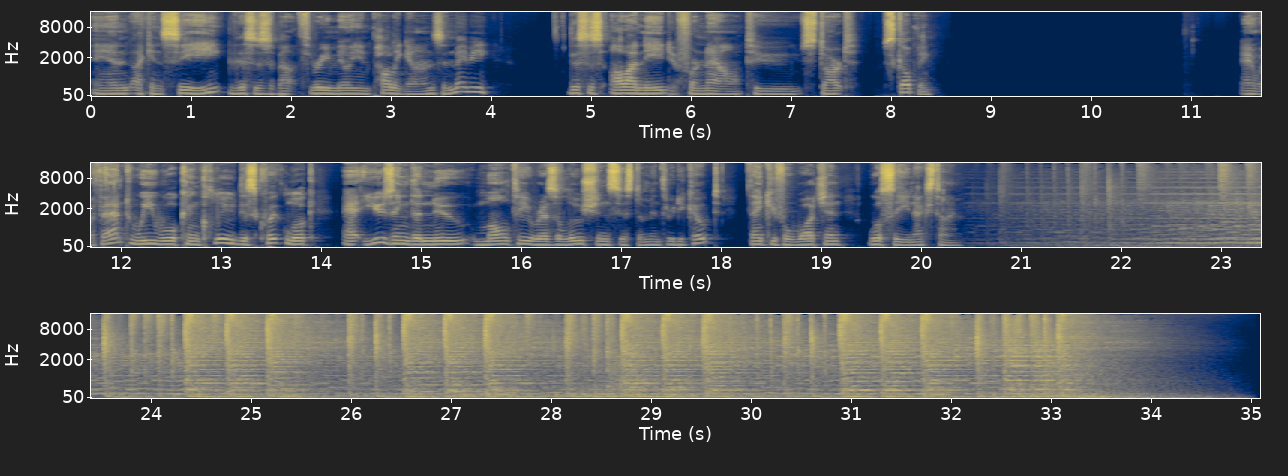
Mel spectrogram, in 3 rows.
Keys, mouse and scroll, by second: 7.3 click, 7.8 right click, 8.4 right click, 12.8 click, 16.6 click, 16.7 Down, 21.6 w.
